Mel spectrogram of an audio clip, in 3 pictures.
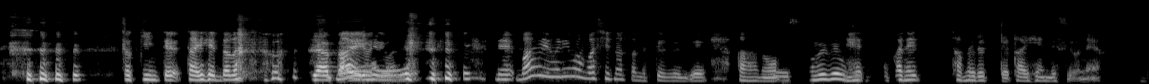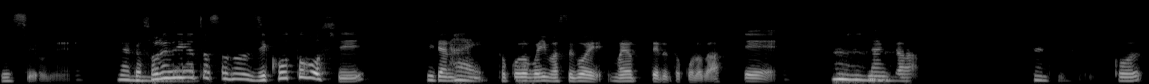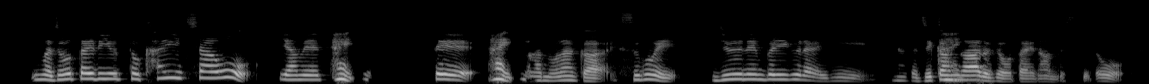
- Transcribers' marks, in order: laugh; laughing while speaking: "大変だなと"; laugh; other noise
- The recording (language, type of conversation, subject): Japanese, unstructured, お金の使い方で大切にしていることは何ですか？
